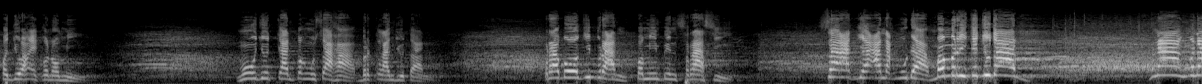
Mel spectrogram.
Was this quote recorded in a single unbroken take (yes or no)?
yes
